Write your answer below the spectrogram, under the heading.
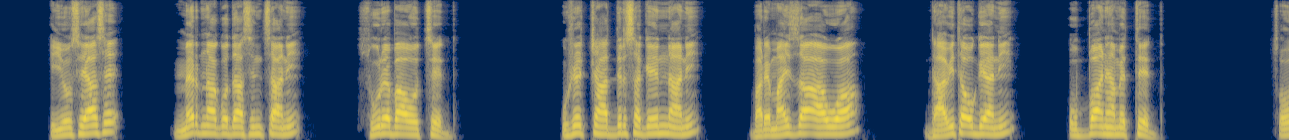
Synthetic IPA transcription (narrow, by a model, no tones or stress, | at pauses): ʔɪjoːs̬ɪjaːs̬ɛ | mɛɾnaːɡɔd̪aːs̬ɪnt͡sːaːn | suːɾɛbaːo̞ːt͡sːe̞ːd̪ːɐ | ʔʊʃ̬ɛt͡ʃːɐhɐd̪ːɪɾsɐɡeːnːaːn | bɐɾɛmɐjzːaːaːwʊwaː | d̪aːwɪt̪ɐɔɡɪjaːn | ʊbːaːnhɐmɛt̪ːe̞ːd̪ːɐ | t͡sʼoː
